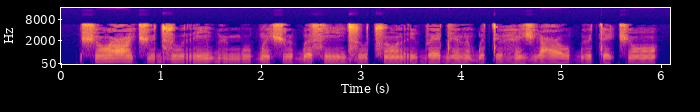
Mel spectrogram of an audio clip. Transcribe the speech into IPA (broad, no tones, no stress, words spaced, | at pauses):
ʃɔ̃ʕə̃t͡ʃy d͡zurĩɓy muɓə̃ʃʏ ɓəsĩ d͡zut͡sɔ̃ ribɛdɛ̃ðə̃ ɓətʏɦɛ̃ ʒiʕo ɓʏtɛ t͡ʃɔ̃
